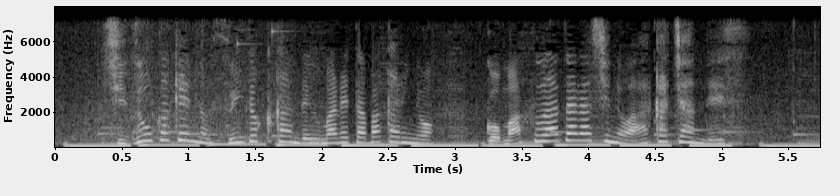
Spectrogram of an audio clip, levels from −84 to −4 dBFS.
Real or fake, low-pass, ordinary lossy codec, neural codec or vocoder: real; 7.2 kHz; none; none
